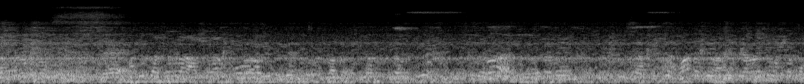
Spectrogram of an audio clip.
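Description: Express passenger train running at speed through a station, heard from aboard: a steady loud rumble of wheels on rail, with brief high wheel squeals about halfway through and again a little later.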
